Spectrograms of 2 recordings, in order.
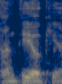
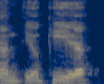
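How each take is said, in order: First: The 'i' before final 'a' is not stressed. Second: The stress falls on the 'i' before final 'a'. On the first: This is how the name is said in parts of America. "en Colombia creo, es" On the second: This is how the name was said in Greek. "tiene acento en la I"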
